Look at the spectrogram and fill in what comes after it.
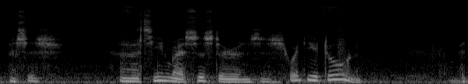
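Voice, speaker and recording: Somewhat breathy, a man talks at a fairly slow pace with a medium pitch. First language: Nlaka'pamux. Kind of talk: interview storytelling. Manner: halting.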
